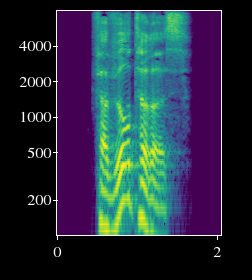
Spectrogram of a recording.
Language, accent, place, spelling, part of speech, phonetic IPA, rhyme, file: German, Germany, Berlin, verwirrteres, adjective, [fɛɐ̯ˈvɪʁtəʁəs], -ɪʁtəʁəs, De-verwirrteres.ogg
- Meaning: strong/mixed nominative/accusative neuter singular comparative degree of verwirrt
